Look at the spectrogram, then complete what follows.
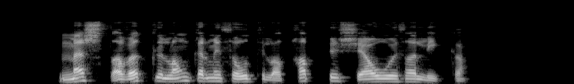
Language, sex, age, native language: Icelandic, male, 18-19, Icelandic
